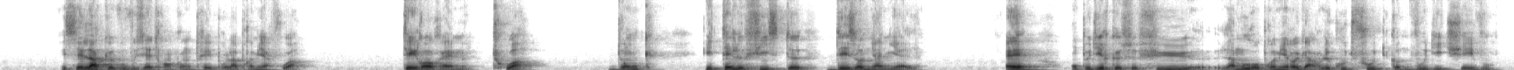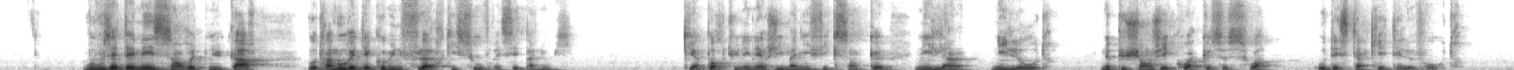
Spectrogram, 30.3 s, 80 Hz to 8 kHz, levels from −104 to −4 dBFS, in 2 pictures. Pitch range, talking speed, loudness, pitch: 70-105 Hz, 160 wpm, -30 LUFS, 80 Hz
